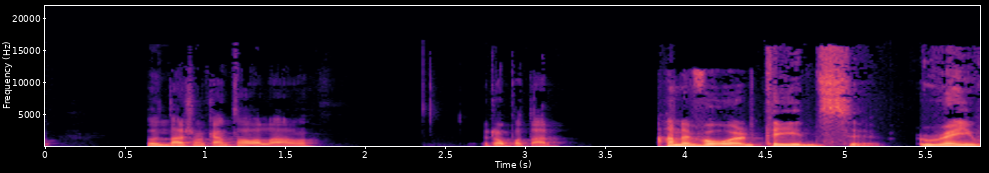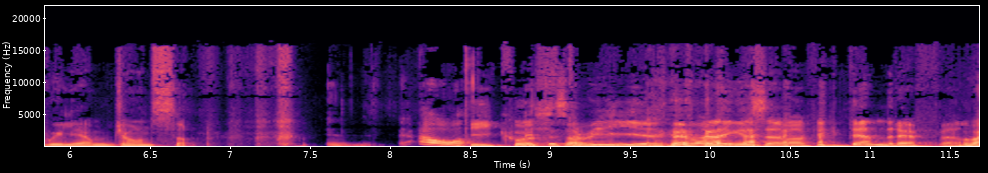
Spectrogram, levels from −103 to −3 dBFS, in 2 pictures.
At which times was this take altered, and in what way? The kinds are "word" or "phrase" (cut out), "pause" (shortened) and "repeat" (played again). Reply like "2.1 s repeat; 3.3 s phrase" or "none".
none

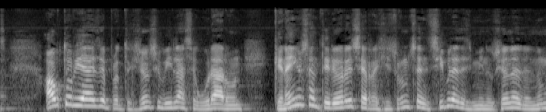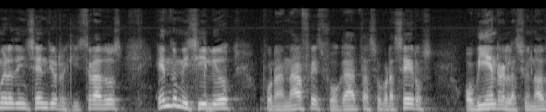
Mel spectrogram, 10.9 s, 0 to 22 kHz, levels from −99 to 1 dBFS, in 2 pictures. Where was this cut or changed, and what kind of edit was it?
8.1 s word

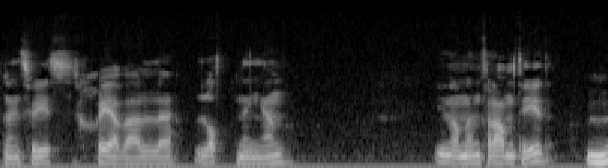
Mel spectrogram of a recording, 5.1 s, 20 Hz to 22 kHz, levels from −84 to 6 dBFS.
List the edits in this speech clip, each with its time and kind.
4.0 s word

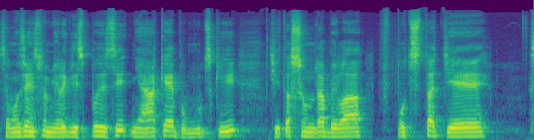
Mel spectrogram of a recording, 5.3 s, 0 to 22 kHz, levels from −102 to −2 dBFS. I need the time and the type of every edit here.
3.7 s pause

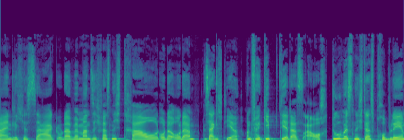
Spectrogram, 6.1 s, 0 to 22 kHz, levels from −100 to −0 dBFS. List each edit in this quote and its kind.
2.4 s word; 3.3 s phrase; 3.6 s pause

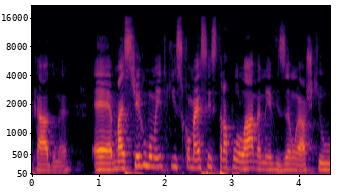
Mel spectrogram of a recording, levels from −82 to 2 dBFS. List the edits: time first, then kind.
none

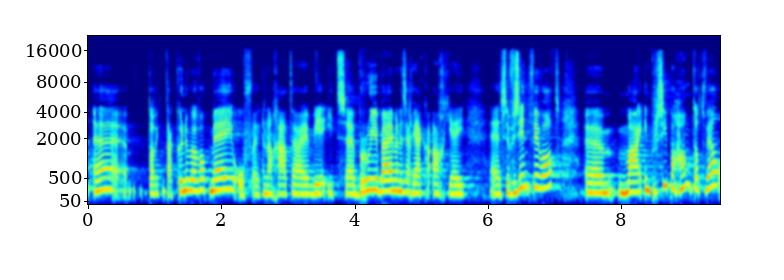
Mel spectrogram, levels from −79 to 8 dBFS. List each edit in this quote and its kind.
1.1 s phrase; 2.6 s phrase

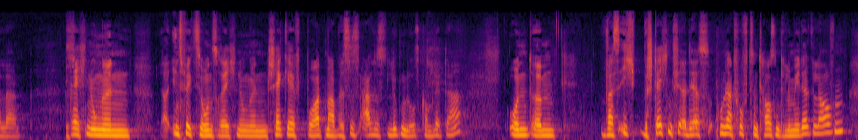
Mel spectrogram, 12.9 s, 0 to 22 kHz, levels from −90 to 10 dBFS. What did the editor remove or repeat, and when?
none

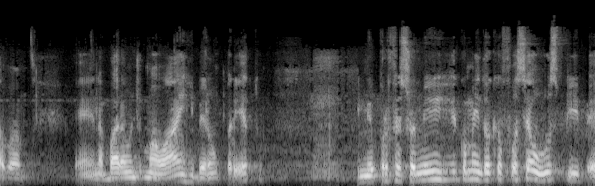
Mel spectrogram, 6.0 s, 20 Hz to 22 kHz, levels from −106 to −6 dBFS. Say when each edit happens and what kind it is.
3.6 s word

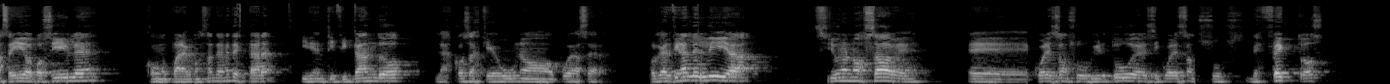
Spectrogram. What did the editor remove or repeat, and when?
11.9 s word

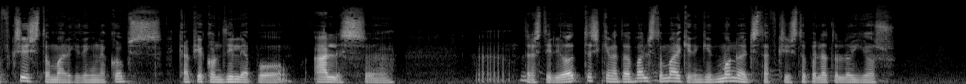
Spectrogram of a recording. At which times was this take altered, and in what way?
1.7 s pause

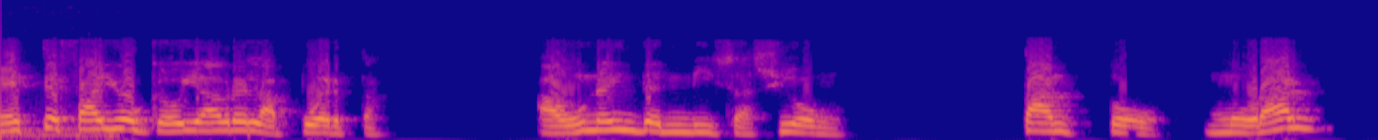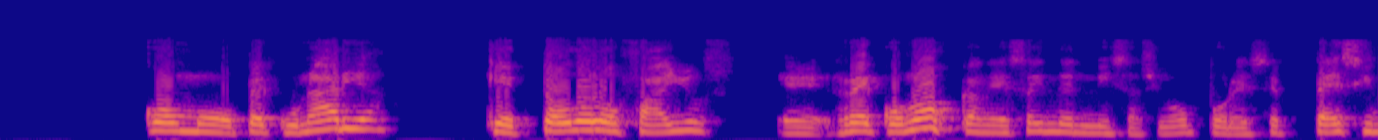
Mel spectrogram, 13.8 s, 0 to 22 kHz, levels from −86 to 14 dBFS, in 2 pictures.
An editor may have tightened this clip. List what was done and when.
none

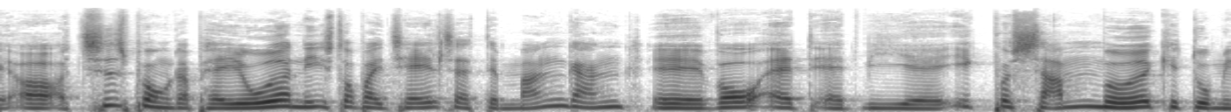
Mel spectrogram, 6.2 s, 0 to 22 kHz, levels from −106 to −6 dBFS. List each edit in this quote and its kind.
3.2 s pause

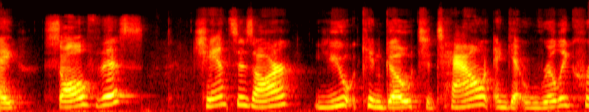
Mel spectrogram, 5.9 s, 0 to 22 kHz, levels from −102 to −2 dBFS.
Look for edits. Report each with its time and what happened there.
none

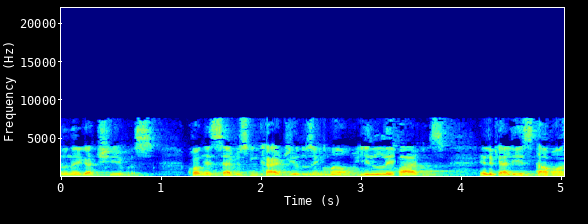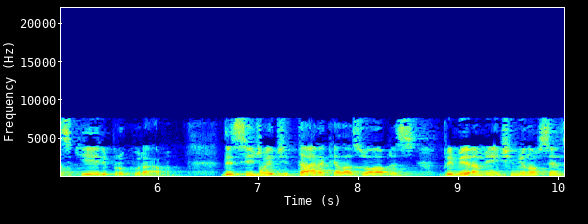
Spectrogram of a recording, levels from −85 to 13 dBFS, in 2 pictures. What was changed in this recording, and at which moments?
1.4 s word; 1.9 s word; 2.6 s word; 3.3 s word; 4.3 s word; 5.1 s word; 7.0 s word

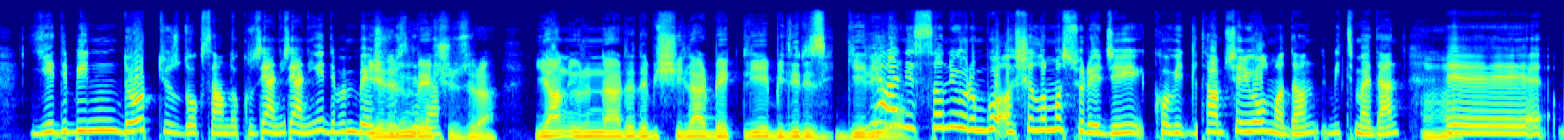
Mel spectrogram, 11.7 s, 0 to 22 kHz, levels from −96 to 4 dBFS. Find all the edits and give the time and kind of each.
2.1 s repeat; 6.2 s word; 9.0 s word

